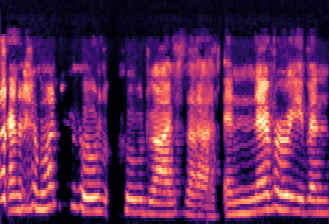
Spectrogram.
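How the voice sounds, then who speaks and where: A woman's medium-pitched voice, a normal speaking voice with lively intonation and a dry, close sound with no echo. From Cape Breton, Nova Scotia, Canada. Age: 60s. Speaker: skincare sales consultant. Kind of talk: casual interview chat. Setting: podcast.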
